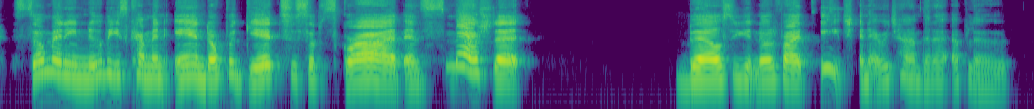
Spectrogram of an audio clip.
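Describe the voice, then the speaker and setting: With an American accent, a woman speaks at a fairly slow pace in an animated tone, her fairly high pitch carrying lively intonation and big swings in loudness. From Brooklyn, New York, US. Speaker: beauty YouTuber. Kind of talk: casual livestream chat.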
